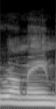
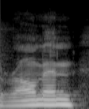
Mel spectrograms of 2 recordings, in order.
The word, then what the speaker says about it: Romain: uh Formula One driver Rome Romaine it looks like Romaine but it's Roman grosjean I I can't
